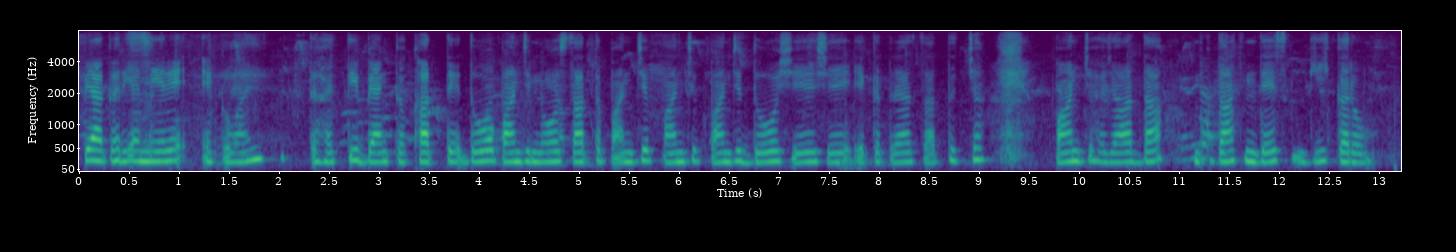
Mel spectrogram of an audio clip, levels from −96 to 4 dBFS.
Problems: low volume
